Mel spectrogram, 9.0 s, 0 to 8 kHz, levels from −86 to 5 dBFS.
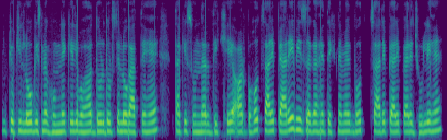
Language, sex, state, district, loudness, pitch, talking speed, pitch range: Hindi, female, Bihar, Jahanabad, -17 LUFS, 195 Hz, 205 wpm, 185-200 Hz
